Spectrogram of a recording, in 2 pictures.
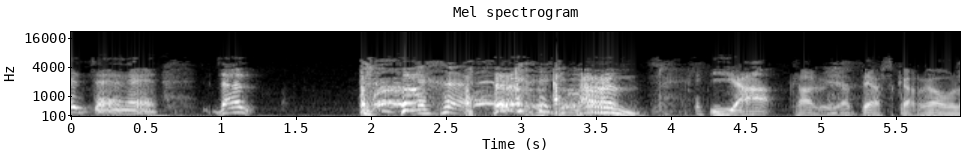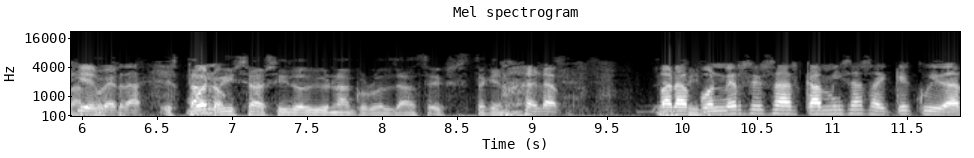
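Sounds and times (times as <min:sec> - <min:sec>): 
speech: 0:00.0 - 0:01.3, 0:02.0 - 0:11.8
person coughing: 0:01.9 - 0:04.1.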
